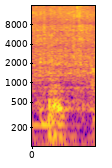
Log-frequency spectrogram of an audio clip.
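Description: Spice paste sizzles and fries in a hot pan for beef kurma, a steady close crackling hiss with no talking.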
